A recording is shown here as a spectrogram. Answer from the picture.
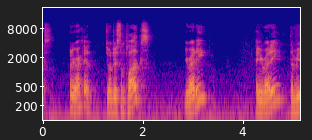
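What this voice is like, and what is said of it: Usual voice. Nothing is said of it.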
